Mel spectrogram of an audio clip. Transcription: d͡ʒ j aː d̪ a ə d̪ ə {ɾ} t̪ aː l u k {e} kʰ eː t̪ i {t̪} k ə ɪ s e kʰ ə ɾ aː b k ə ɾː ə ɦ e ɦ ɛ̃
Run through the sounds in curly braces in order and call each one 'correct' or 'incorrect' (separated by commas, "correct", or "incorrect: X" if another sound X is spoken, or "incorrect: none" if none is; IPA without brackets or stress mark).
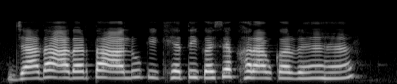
correct, incorrect: i, incorrect: none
